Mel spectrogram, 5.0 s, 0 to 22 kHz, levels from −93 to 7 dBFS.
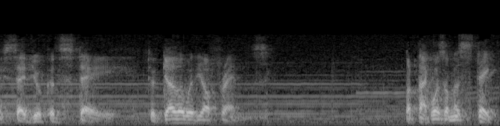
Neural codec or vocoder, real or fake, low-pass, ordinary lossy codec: none; real; 7.2 kHz; AAC, 32 kbps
